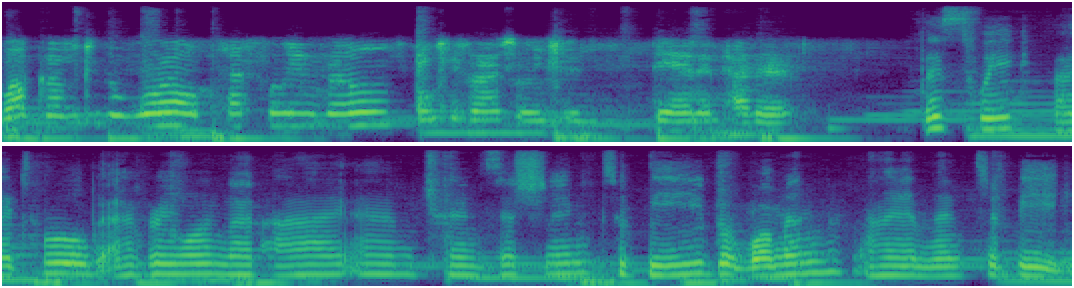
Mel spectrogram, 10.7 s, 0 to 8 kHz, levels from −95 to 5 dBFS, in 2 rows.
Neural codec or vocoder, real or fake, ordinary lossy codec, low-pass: codec, 44.1 kHz, 2.6 kbps, SNAC; fake; MP3, 64 kbps; 7.2 kHz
